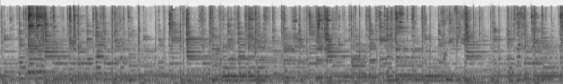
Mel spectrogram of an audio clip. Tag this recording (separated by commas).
Speech, Music, Plucked string instrument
